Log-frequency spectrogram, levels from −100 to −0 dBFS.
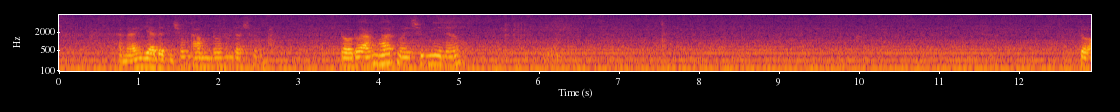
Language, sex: Vietnamese, male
